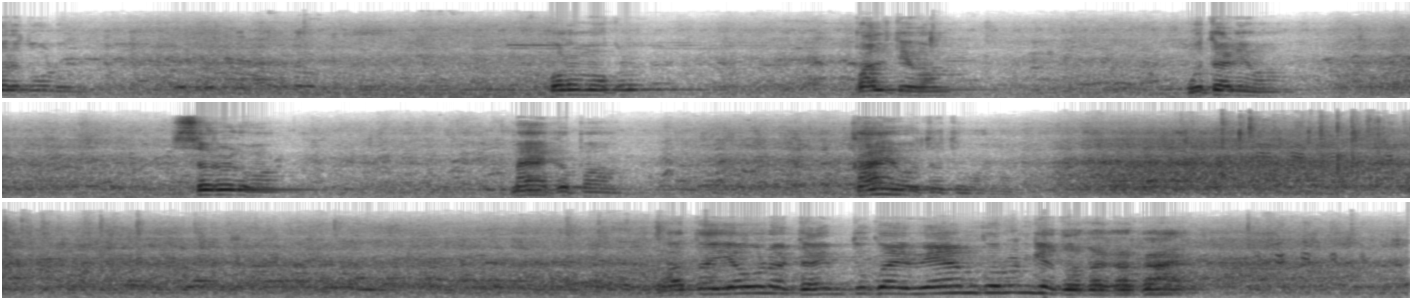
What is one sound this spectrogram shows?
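An elderly man sings out in drawn-out phrases through a loudspeaker microphone.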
